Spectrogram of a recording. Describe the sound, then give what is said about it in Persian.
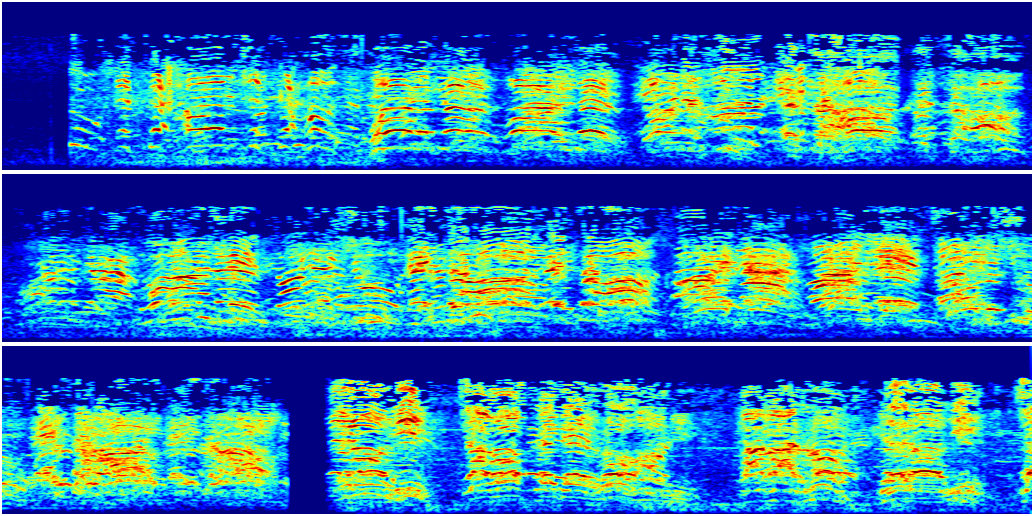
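Protesting teachers from Alborz and Kermanshah provinces chant at a rally over their living conditions, many voices shouting together in loud rhythmic bursts almost throughout, broken by one brief silence near the end. “گروهی از فرهنگیان استان البرز و کرمانشاه هم این هفته در اعتراض به وضع موجود و وضعیت معیشتی خودشون دست به تجمع اعتراضی زدند که صحنه‌هایی از این تجمعات رو با هم می‌بینیم و می‌شنویم.”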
